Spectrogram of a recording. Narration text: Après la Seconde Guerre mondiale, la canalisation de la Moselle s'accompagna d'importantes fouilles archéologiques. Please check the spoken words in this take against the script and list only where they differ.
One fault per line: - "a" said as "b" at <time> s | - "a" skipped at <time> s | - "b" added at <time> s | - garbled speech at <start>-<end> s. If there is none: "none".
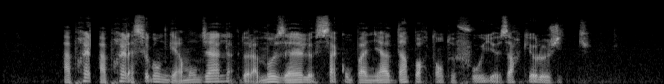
- "après" added at 1.0 s
- "la canalisation" skipped at 2.3 s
